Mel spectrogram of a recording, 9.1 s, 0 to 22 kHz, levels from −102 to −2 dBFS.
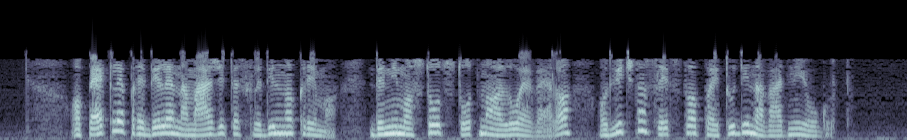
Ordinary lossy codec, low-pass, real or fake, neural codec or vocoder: AAC, 16 kbps; 19.8 kHz; real; none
